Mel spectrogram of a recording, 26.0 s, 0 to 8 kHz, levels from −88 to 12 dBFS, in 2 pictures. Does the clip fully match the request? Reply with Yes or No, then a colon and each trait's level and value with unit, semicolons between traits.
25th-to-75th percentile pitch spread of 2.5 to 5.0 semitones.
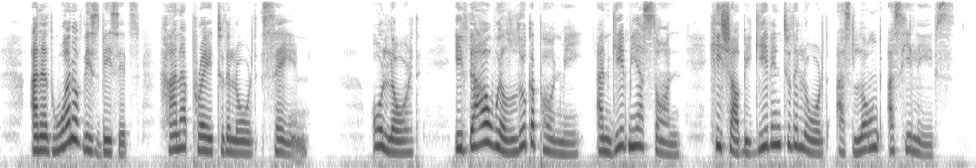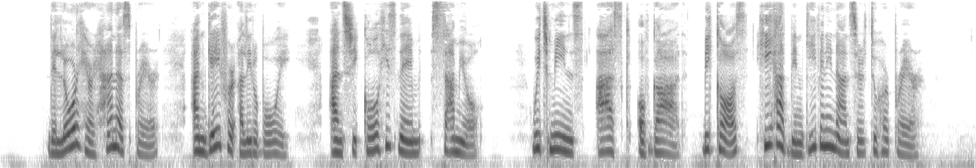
No: wide, 5.4 semitones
